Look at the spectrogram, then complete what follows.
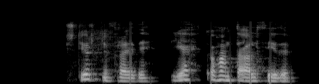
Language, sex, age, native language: Icelandic, female, 40-49, Icelandic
